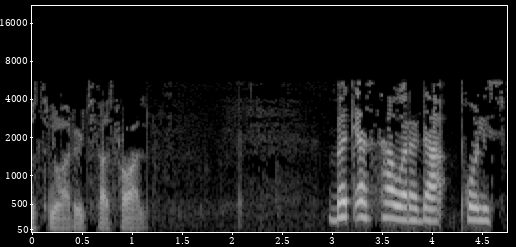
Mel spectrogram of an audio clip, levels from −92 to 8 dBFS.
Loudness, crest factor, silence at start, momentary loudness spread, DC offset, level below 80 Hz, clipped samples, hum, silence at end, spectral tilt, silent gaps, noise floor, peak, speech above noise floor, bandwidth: -26 LUFS; 20 dB; 0 s; 14 LU; under 0.1%; -62 dBFS; under 0.1%; none; 0.05 s; -3 dB/octave; none; -66 dBFS; -8 dBFS; 40 dB; 6 kHz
